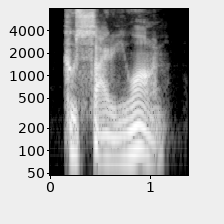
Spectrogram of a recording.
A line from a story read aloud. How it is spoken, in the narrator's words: Rudolph hissed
